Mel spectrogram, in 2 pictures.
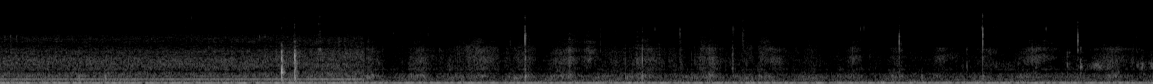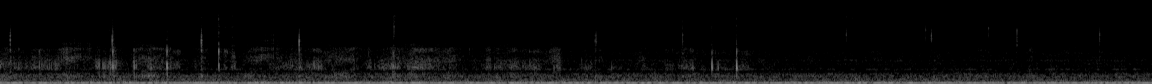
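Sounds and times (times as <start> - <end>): low hum: 0.0 - 3.7
crunchy chewing: 0.0 - 22.9.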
